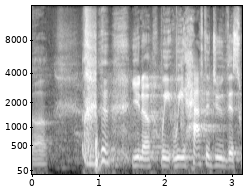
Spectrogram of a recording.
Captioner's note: laughs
